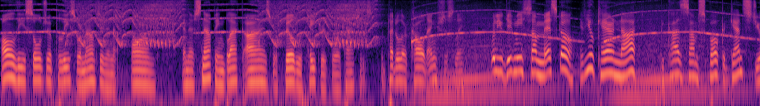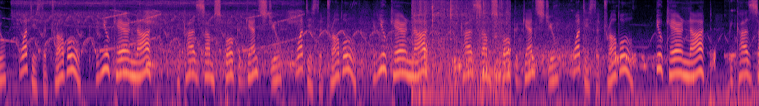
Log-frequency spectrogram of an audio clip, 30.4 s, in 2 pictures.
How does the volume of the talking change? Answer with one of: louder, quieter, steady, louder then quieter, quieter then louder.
steady.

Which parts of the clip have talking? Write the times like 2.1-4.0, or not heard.
0.0-30.3.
